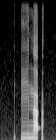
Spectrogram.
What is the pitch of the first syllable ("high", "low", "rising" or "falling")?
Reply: high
